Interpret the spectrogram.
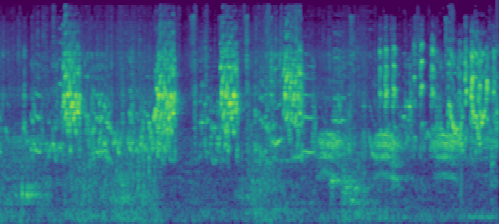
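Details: Budgerigar breeding pairs calling: loud squawky chirps and warbled trills in short bursts, several birds overlapping, with brief quieter gaps.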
